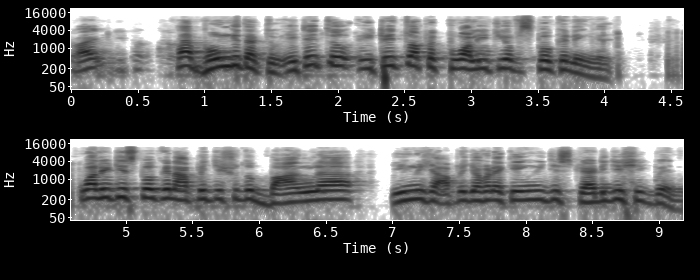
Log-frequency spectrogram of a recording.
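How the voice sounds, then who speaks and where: A man with a Bengali accent gives a spoken English lesson. His voice sits high but has a mellow, dark tone. He drills short phrases slowly and says each one again and again. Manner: drills phrases slowly, repeating them over and over. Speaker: English teacher.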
